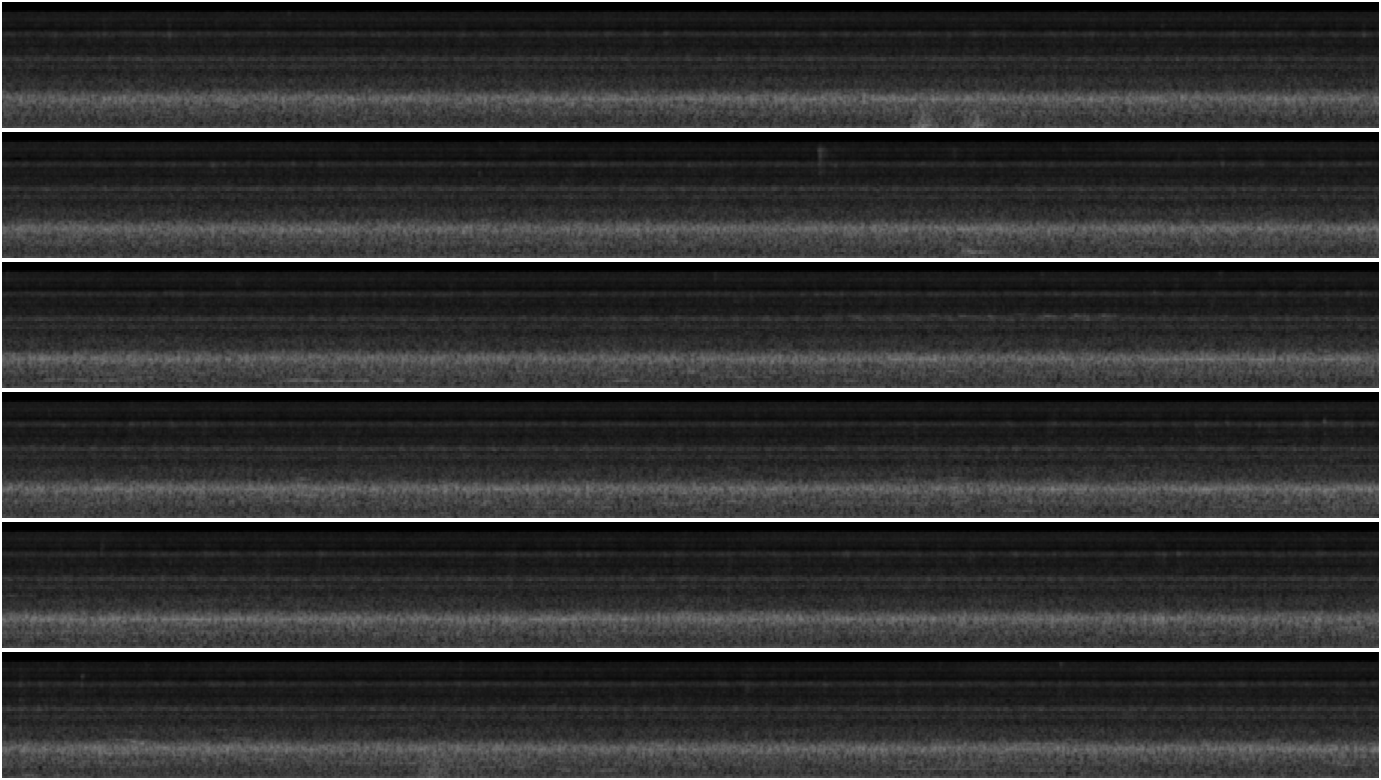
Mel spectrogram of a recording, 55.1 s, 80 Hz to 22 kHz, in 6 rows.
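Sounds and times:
aquarium pump humming: 0.0s - 55.0s.

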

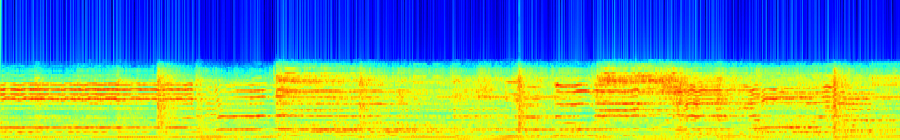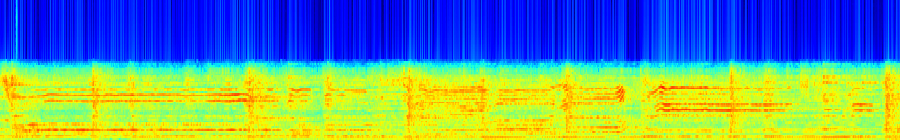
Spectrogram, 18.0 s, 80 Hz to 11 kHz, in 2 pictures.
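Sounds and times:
choir singing gospel: 0.0s - 18.0s
keyboard accompaniment: 0.0s - 18.0s.

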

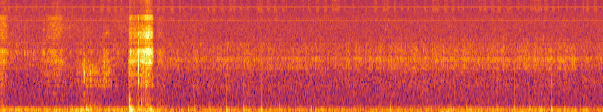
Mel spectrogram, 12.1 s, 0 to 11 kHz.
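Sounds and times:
low muffled rumble: 0.0s - 12.0s.

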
